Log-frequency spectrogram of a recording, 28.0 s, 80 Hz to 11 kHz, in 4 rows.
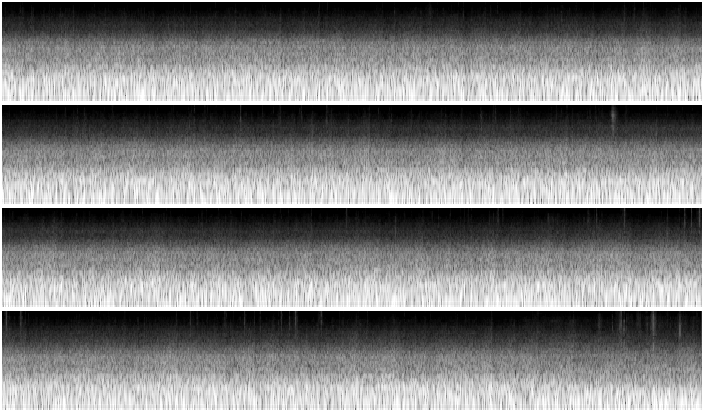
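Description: Interior running noise of an N700 series Shinkansen, heard from a seat inside the passenger car: a steady, loud low rumble of the train under way.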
